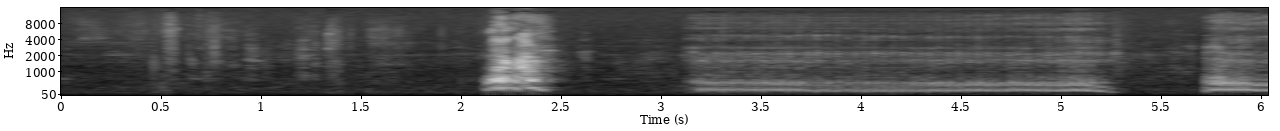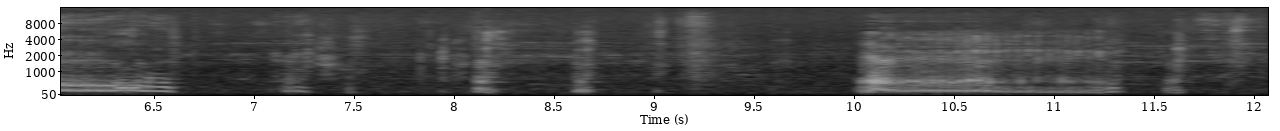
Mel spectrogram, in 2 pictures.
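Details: Dog belonging to a friend, set off by a dog whistle higher than people can hear: a single bark, then several long, rough growls with pauses between, and scattered small knocks and rustles.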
